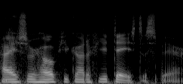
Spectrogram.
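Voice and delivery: mock deep, mournful voice heavy with sorrow. Retelling a man's words to her, imitating a sorrowful voice. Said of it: "the sorrow in his voice".

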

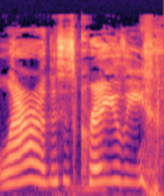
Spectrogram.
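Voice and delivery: slow, high-pitched put-on American accent. Quoting a man's film line in an impression: imitating his American accent. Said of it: "that's my impression of his".

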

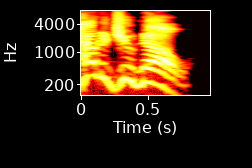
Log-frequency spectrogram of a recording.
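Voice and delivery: acted-out abrupt outburst, mild shouted yell. A man comes into the studio and yells at the speaker; retelling a yell. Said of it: "he just yells at me".

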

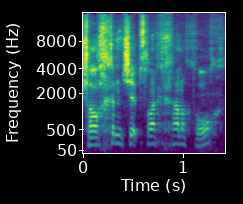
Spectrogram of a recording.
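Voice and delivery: high, slow, bad Scouse accent impression.

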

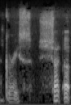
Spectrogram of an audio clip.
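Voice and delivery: sharp, harsh, aggressive whispered snap. Telling another speaker to stop interrupting: aggressive tone. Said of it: "Why are you so aggressive?".

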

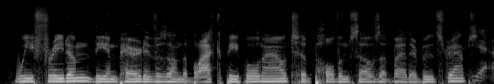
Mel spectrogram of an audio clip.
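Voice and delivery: normal talking voice

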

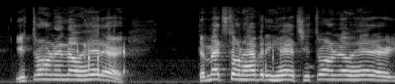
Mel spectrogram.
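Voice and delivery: put-on piercing, shrill scream, pitched very high. Retelling a game where Keith yelled at the pitcher; imitating Keith screaming. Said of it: "he starts screaming".

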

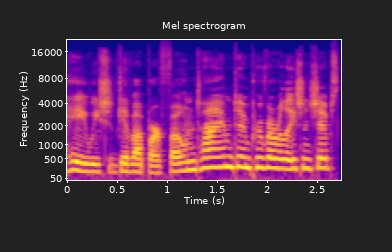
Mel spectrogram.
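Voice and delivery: ordinary talk, nothing marked

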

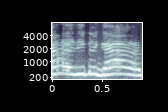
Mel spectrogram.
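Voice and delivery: very high-pitched yell, crying out. Retelling how the daughter yells during debates: imitating a daughter shouting. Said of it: "ela começa a gritar assim".

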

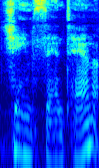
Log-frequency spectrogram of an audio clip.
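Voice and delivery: quiet, low murmured words. Podcast host introduces his co-host by name, said softly. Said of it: "why'd you say it so softly".

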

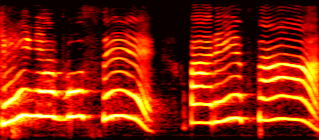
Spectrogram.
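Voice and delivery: loud calling out, very high, very slow, drawn-out. A frightened boy takes a deep breath and calls to an unseen voice, shouting loudly. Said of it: "bem alto gritou".

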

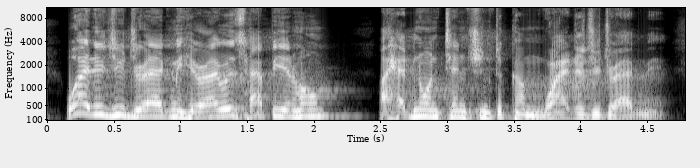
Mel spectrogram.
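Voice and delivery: mock, very high-pitched, loud hollering. Telling a story of a devotee arriving at the temple, acting out his yelling. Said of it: "he starts yelling at Maharaji".

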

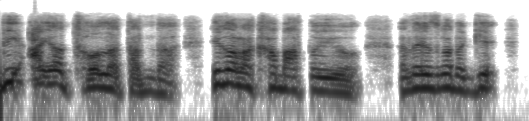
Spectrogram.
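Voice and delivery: loud, booming, wrestler-style Russian accent. Streamer plugging another streamer, warning viewers: sounding like Nikita Koloff. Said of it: "now I'm starting to sound like".

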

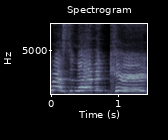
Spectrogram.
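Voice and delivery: acted, very high, very slow, drawn-out yell. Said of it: "the same skit that he yells out".

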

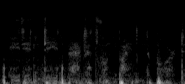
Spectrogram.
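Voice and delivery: very soft, breathy, barely voiced hushed whisper. During a quiz round of questions and answers, whispering. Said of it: "Why is he whispering?".

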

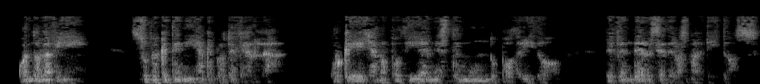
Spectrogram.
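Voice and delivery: breathy whisper, right up on the mic. Showing how a character sounds when speaking right up on the mic: speaking right up on the mic. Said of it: "Y entonces está hablando así".

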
